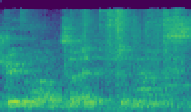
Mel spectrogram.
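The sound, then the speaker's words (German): Faint metallic clinks of cutlery being sorted in the background, scattered and irregular, mostly buried beneath a person talking. “Im Hintergrund wird Besteck sortiert.”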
